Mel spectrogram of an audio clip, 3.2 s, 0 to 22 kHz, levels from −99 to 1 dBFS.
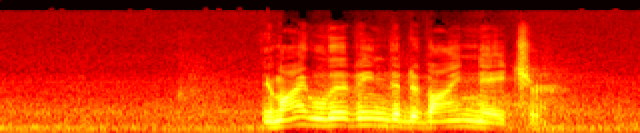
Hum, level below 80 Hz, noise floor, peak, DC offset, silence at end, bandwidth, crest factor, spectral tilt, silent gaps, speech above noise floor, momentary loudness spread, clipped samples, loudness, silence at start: none; -50 dBFS; -39 dBFS; 0 dBFS; under 0.1%; 0 s; 16.5 kHz; 20 dB; -5 dB/octave; none; 22 dB; 23 LU; under 0.1%; -18 LUFS; 0 s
